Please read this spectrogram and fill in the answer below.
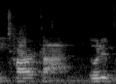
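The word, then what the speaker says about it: Tarchon: a mouthwash wait wait by that spelling it would be tarkon it would be pronounced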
